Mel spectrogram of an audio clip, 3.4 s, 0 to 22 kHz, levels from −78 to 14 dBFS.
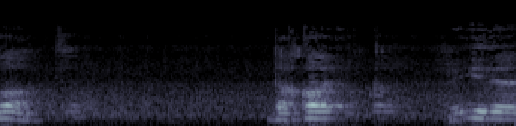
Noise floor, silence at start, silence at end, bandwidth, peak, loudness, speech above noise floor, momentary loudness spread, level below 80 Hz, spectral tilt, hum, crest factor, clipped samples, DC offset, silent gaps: -55 dBFS; 0 s; 0 s; 11.5 kHz; -10 dBFS; -30 LUFS; 26 dB; 26 LU; -70 dBFS; -6 dB/octave; none; 22 dB; under 0.1%; under 0.1%; none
